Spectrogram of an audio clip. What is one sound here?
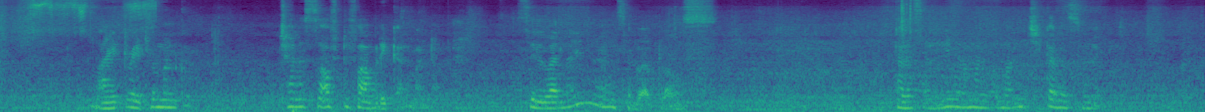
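A young woman speaks calmly and close by, in short phrases.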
